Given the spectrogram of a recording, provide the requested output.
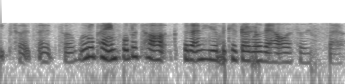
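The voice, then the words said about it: Weak, sick-sounding voice. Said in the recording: “apologize for my voice. I've had pneumonia all week ... My voice is still a little weak”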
